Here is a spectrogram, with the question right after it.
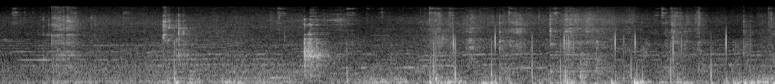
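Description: A spoon clinks and scrapes against a cooking pan while peas masala is stirred, with irregular metallic taps and clatter under someone speaking.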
